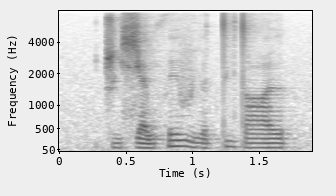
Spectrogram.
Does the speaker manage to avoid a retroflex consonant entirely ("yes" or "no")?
no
